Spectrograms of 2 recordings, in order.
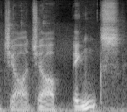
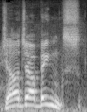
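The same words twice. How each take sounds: First: Said in the usual way. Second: High-pitched burst of recognition; sudden high, excited name call; excited exclamation. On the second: Retold or imitated. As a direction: blurt the name out high and gleeful. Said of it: "I'm like".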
